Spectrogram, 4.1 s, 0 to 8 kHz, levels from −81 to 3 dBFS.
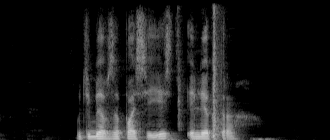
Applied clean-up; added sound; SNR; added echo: classical method log-MMSE.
